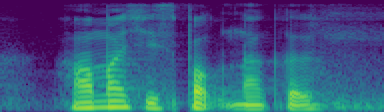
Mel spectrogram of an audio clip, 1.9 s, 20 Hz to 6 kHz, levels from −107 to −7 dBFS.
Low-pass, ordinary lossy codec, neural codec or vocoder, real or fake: 5.4 kHz; none; none; real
